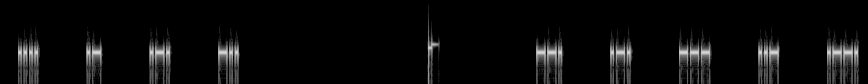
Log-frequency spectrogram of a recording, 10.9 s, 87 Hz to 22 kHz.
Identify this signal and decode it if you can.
Morse code, heard as a keyed tone, about 34 wpm, spaced as for 12 wpm, 690 Hz. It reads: HARD GROUP
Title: 6x Character Spacing - Top 300 Words - 35wpm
